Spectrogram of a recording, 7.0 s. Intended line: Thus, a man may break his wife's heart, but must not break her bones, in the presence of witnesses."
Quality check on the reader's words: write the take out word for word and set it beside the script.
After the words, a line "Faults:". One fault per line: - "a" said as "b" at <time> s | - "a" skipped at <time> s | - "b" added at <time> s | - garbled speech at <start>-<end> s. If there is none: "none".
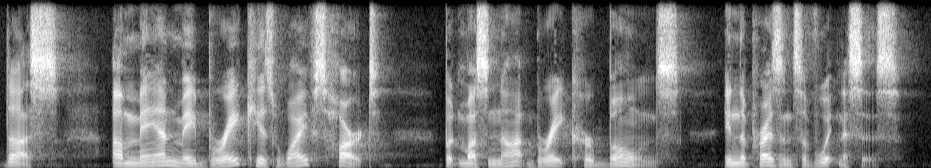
Thus, a man may break his wife's heart, but must not break her bones, in the presence of witnesses."
Faults:
none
